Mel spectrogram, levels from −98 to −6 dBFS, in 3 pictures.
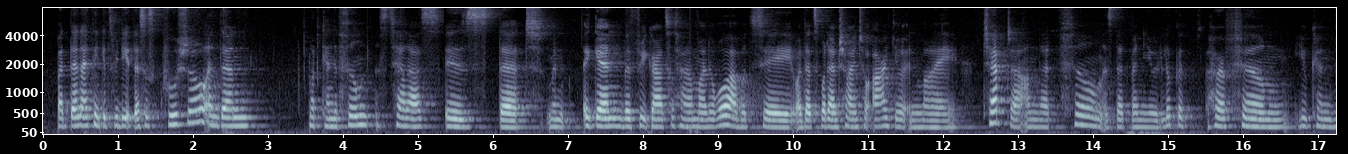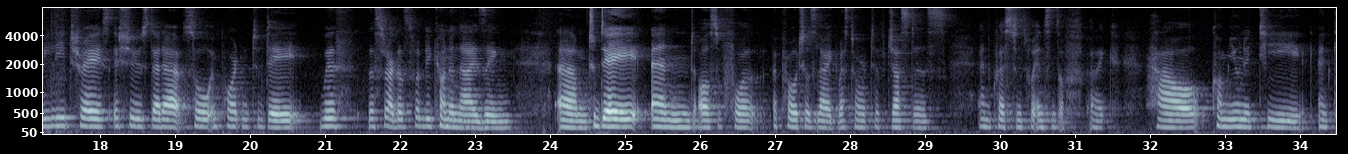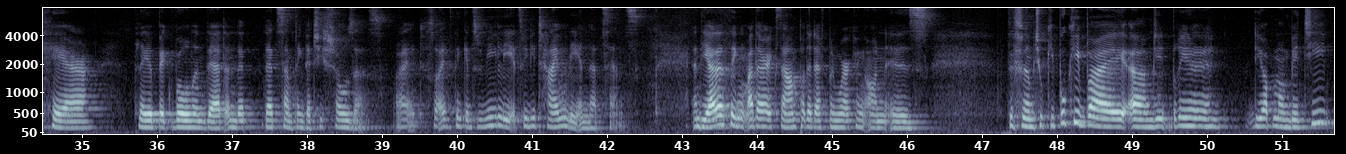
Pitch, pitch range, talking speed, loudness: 175 Hz, 165-190 Hz, 150 wpm, -34 LUFS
